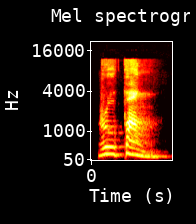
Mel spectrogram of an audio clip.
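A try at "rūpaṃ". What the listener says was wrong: rupam with a m sound, n sound. So in Sinhala, they would use the ng sound.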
